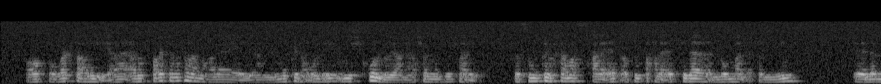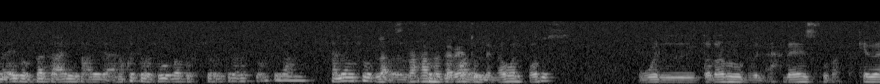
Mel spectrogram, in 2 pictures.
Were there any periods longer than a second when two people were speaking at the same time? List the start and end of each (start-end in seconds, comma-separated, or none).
12.6-13.8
